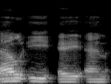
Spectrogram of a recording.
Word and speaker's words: lean: it would still be lean no it wouldn't l e a n n because the the silent e changes the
